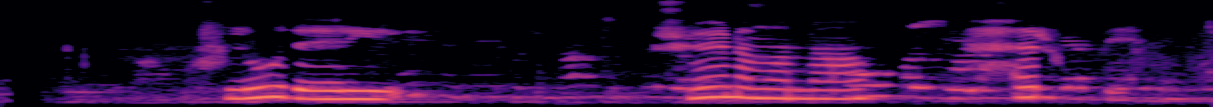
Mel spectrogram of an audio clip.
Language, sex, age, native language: Icelandic, female, 11, Icelandic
